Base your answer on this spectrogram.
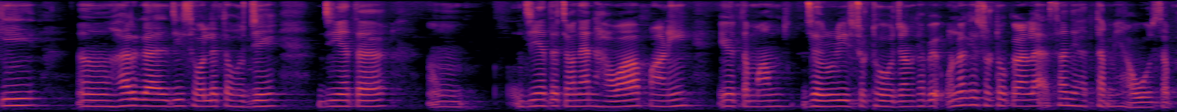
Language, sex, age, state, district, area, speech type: Sindhi, female, 45-60, Maharashtra, Thane, urban, spontaneous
